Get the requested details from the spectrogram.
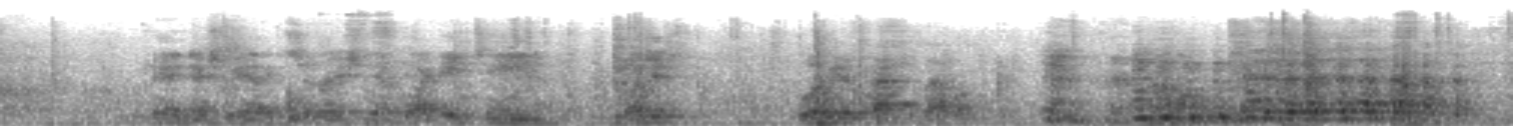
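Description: A man speaks calmly in a room with a slight echo, heard from across the room.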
